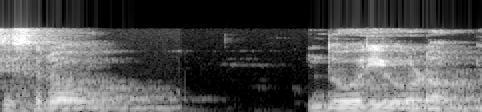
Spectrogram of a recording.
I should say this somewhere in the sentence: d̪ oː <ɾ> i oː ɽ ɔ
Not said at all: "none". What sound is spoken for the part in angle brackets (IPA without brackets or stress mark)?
ɾ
